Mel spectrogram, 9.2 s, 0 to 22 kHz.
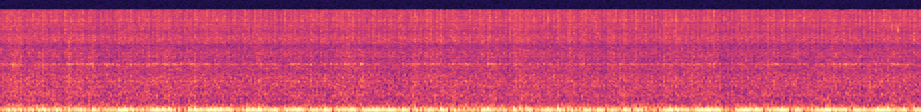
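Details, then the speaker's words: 1961 Chevrolet Corvair Lakewood after FAST XR 700 electronic ignition install, air cleaners back on: steady even low burble at idle, no misses or ticks; runs smoothly, sounds much better than before. "seems good well it certainly sounds a lot better"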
